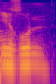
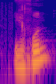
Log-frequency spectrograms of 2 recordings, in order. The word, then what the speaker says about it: Irun: Route, Etappe Nummer 5 nach Bilbao von, ich sage mutmaßlich Irun, spricht man es aus? – Irun. – Irun.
